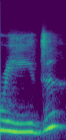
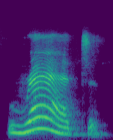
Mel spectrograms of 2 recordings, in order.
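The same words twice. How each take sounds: First: It is the present tense pronunciation. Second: It is the past tense pronunciation. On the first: The action happens now or habitually. "Verbo read continua sendo escrito da mesma forma" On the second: The action happened in the past. "mas nós vamos pronunciar read"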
